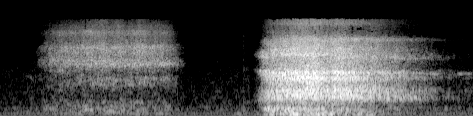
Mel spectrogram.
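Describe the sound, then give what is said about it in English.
Deep breathing during a guided relaxation exercise: two long, airy breaths with no talking, a steady in-breath followed after a short pause by a louder, longer out-breath that ends in a soft sigh. “And we'll begin by taking a few deep breaths together.”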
